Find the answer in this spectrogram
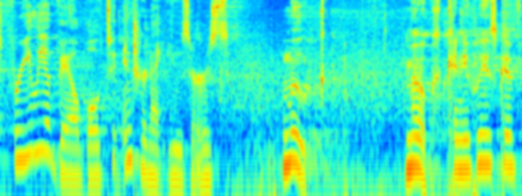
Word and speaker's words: MOOC: MOOC. MOOC, can you please give me the language of origin? This word is from an English phrase, MOOC. MOOC, are there any alternate pronunciations? I have just MOOC.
